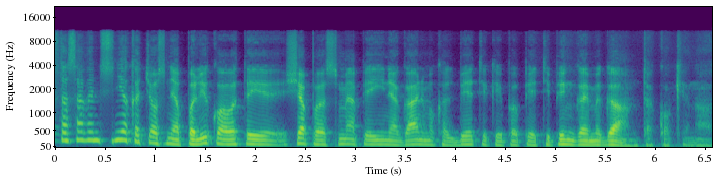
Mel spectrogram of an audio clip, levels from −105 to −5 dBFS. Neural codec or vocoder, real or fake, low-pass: codec, 24 kHz, 0.5 kbps, DualCodec; fake; 10.8 kHz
